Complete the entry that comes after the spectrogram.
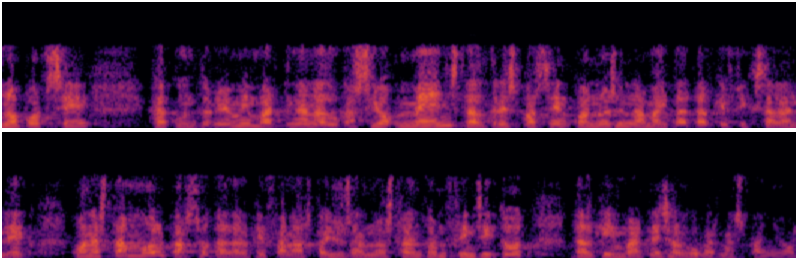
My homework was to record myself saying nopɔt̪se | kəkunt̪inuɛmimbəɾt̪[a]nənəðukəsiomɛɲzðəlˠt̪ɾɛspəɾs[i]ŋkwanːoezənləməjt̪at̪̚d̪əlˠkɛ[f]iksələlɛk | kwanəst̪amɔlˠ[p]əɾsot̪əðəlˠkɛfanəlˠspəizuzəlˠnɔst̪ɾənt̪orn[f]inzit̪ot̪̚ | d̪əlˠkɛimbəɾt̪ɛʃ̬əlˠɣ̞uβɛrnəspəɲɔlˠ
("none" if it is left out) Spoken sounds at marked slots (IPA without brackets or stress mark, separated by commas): i, e, f, p, f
